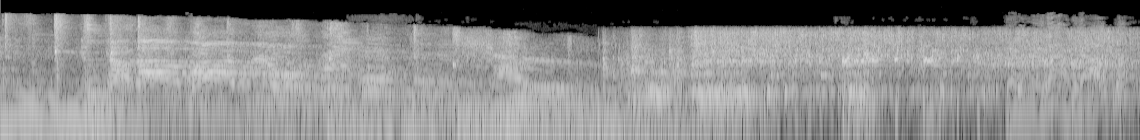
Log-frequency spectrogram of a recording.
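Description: A toilet flushes, a loud rush of water with gurgling tones that gradually settles into a steady, hissing refill for several seconds.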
